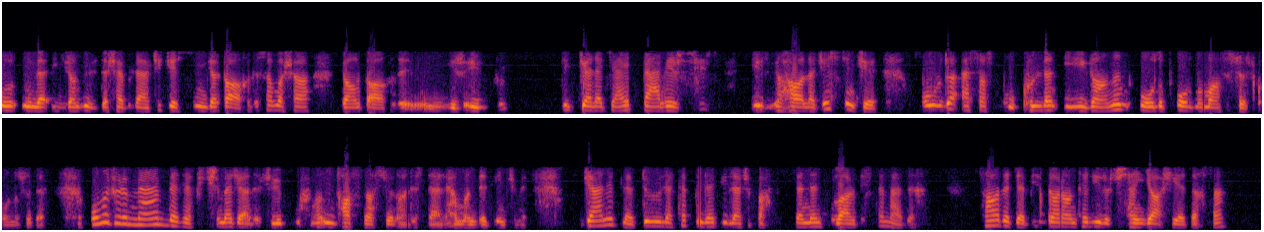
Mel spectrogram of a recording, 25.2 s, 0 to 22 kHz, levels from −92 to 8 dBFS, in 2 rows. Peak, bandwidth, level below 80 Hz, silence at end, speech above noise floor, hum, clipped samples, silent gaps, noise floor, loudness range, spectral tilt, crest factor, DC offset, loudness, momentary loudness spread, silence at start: -12 dBFS; 4.9 kHz; -74 dBFS; 0.4 s; 40 dB; none; under 0.1%; none; -69 dBFS; 3 LU; -4 dB/octave; 18 dB; under 0.1%; -29 LUFS; 10 LU; 0 s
